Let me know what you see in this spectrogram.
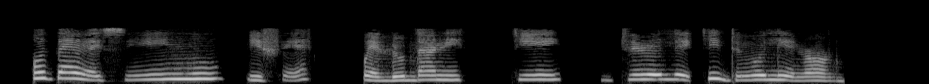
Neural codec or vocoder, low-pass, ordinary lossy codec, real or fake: codec, 16 kHz, 0.5 kbps, X-Codec, HuBERT features, trained on general audio; 5.4 kHz; MP3, 24 kbps; fake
